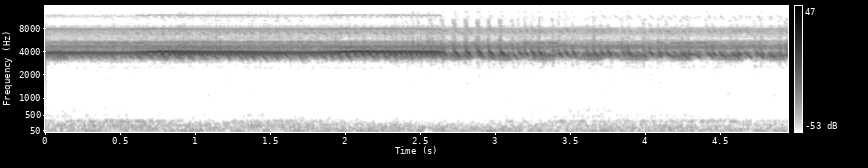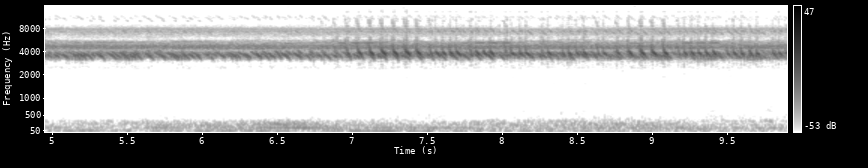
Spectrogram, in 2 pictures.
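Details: Autumn bell cricket chorus from Sanuki, Chiba Prefecture, Japan: loud ringing tones open the recording, then quieter rapid pulsed trills repeat, rising again toward the close.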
